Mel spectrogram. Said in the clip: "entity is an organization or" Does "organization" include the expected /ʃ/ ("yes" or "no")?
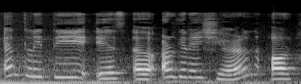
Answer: no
